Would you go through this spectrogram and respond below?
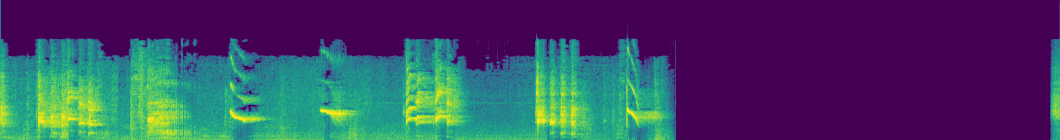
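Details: Arctic ground squirrel, North America: a burst of sharp, high, squeaky chirps and quick whistled sweeps, uneven in rhythm, followed by silence after about seven seconds.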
